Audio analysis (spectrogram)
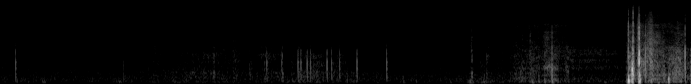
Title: Stomach growling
